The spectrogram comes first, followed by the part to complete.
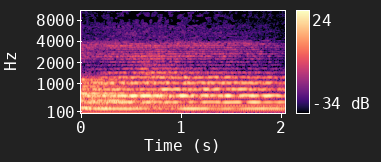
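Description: Men's voices singing Gregorian chant in Latin during Compline, the night prayer of the Divine Office. Long held notes move to a new pitch about once a second.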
